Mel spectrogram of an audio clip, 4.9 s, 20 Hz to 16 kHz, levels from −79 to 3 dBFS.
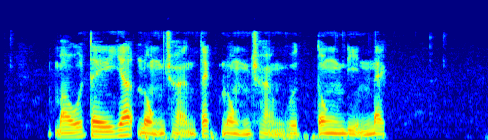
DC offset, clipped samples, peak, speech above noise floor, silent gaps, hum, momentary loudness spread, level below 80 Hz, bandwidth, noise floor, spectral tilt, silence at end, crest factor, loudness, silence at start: under 0.1%; under 0.1%; -2 dBFS; 38 dB; none; none; 8 LU; -48 dBFS; 7.2 kHz; -58 dBFS; -5 dB/octave; 1.05 s; 20 dB; -20 LUFS; 0.5 s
